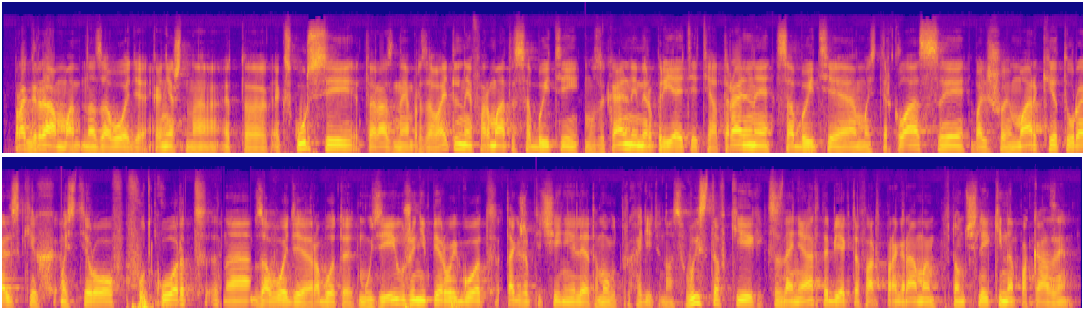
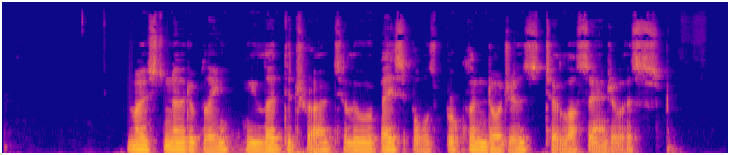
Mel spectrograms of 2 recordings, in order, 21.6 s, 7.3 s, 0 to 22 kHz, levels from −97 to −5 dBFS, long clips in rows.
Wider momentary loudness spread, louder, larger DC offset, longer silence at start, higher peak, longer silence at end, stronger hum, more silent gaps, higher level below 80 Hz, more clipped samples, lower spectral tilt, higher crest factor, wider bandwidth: about the same, 7 LU vs 9 LU; first, -15 LUFS vs -26 LUFS; neither; second, 0.15 s vs 1.25 s; first, 0 dBFS vs -8 dBFS; second, 0.1 s vs 0.55 s; neither; neither; first, -36 dBFS vs -48 dBFS; neither; second, -5 dB/octave vs -6.5 dB/octave; about the same, 14 dB vs 18 dB; second, 14 kHz vs 15.5 kHz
